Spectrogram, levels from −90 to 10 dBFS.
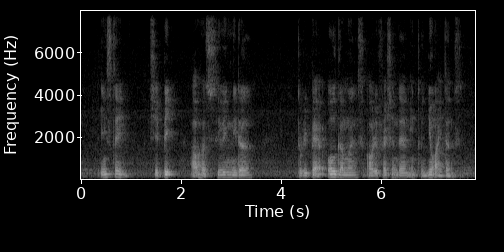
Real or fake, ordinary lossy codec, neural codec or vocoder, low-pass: real; none; none; none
